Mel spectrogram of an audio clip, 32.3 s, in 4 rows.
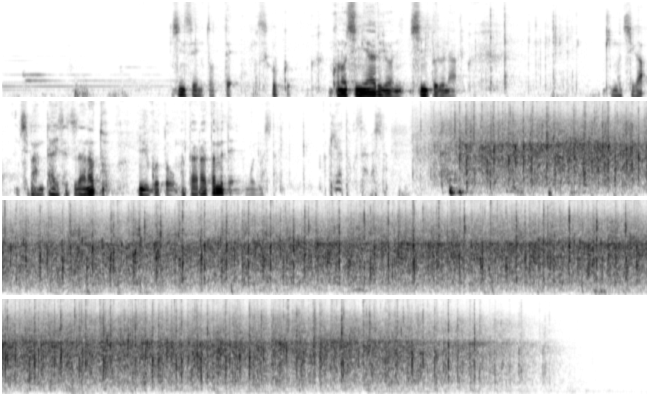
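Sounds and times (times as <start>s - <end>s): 
speech: 2.2s - 6.1s, 7.6s - 11.6s, 12.2s - 12.9s
long sustained audience applause: 13.2s - 31.4s.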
